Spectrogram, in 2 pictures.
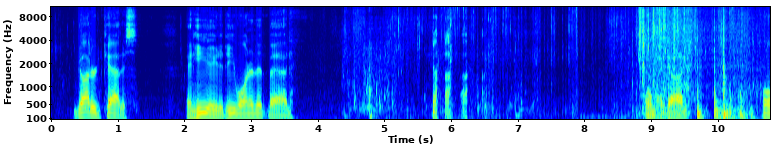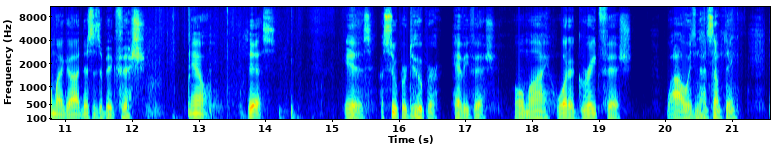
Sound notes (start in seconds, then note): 5.6 laughing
